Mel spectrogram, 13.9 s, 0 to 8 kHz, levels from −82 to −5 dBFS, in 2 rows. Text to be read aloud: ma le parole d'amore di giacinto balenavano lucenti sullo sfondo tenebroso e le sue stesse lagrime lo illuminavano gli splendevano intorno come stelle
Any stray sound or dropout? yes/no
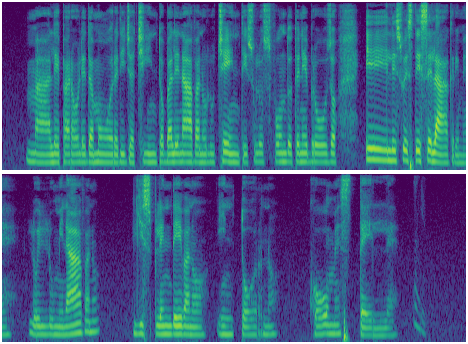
yes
